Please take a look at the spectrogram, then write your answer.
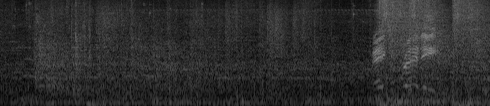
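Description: Musket volleys and galloping horses in the video game Assassin's Creed III, a dense rumbling battlefield din with hoof clatter throughout, then a louder burst of firing and shouting voices near the end.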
